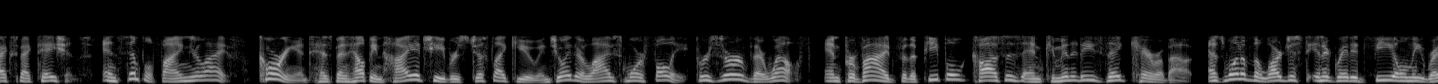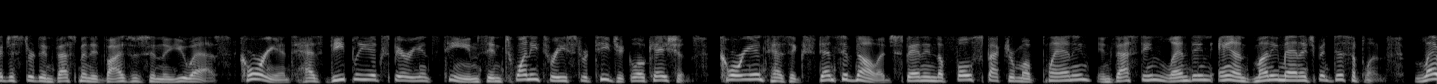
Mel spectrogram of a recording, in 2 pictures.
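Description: Listening to this speech recording over its telephone-band channel, which carries nothing above about 3.8 kHz, nothing stood out as a fault.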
